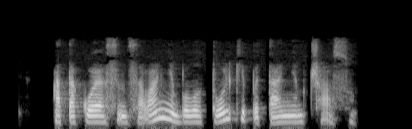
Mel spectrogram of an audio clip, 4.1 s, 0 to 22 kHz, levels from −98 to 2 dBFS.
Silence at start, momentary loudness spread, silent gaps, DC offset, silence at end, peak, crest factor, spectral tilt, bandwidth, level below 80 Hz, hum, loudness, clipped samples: 0.55 s; 10 LU; 2.07-2.12 s; under 0.1%; 0.55 s; -2 dBFS; 20 dB; -6.5 dB/octave; 7.4 kHz; -64 dBFS; none; -21 LUFS; under 0.1%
